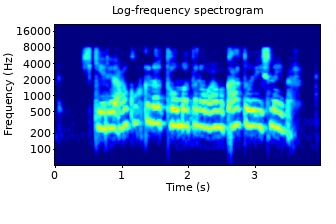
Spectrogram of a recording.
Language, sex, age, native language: Icelandic, female, 11, Icelandic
